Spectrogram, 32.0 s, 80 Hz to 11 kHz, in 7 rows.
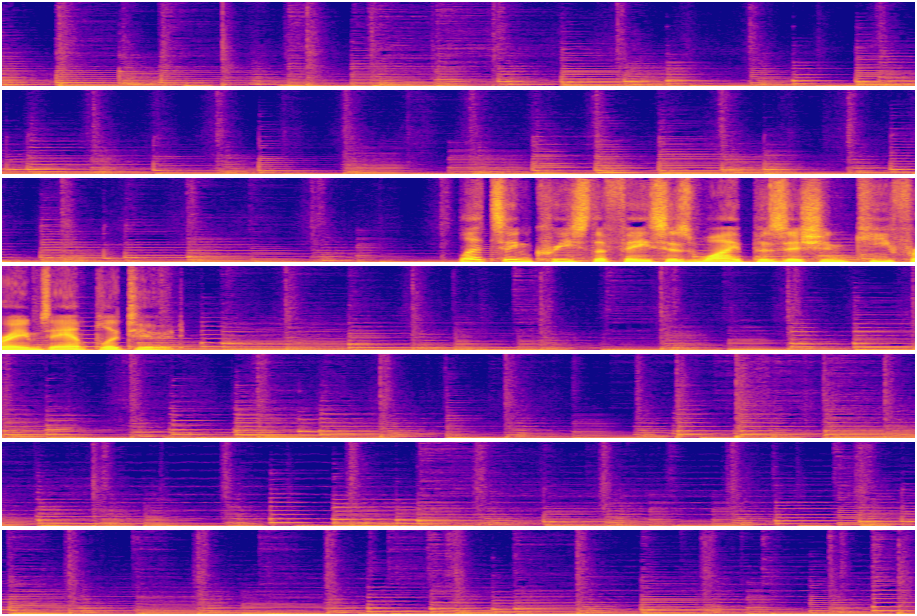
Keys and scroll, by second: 1.9 super+s, 2.6 space, 7.7 space, 11.9 x, 14.9 z, 21.1 alt+shift+s, 24.6 x, 26.9 alt+shift+w, 28.6 super+s, 28.9 space.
